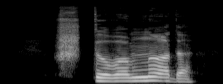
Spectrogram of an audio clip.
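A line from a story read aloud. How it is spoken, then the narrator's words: Growling through teeth. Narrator (Russian): Сквозь зубы прорычал тот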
